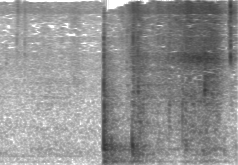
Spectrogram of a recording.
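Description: A plastic container knocks down onto a counter.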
